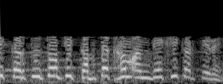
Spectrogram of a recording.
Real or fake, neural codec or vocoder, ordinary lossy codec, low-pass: real; none; none; 3.6 kHz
